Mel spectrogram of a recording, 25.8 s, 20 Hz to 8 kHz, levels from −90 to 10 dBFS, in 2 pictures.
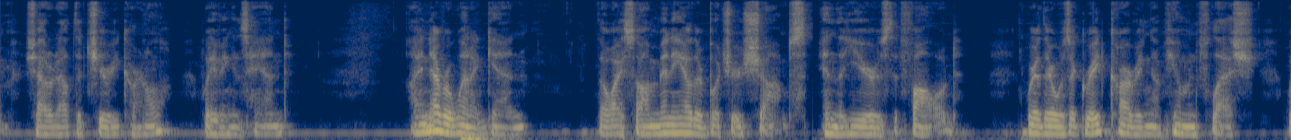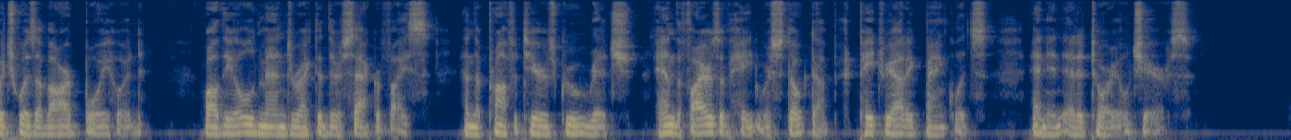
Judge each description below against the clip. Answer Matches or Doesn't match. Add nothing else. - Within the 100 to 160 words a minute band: Matches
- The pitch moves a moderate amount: Doesn't match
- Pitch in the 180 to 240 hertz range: Doesn't match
